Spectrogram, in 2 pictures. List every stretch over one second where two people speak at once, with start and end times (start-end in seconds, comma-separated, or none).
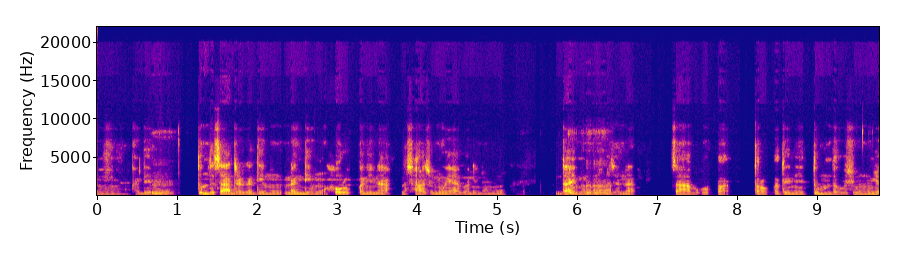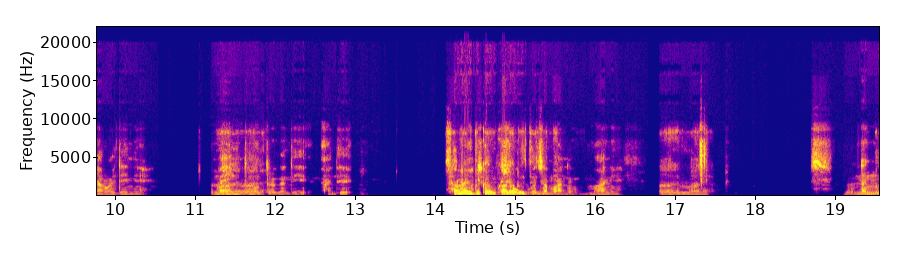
14.2-15.5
